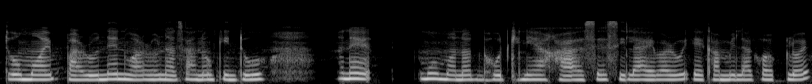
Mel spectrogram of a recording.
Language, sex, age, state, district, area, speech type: Assamese, female, 18-30, Assam, Sivasagar, rural, spontaneous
